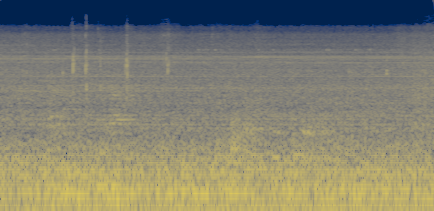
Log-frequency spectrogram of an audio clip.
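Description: Steady low rumble of restaurant room noise, with a few faint light clicks in the first few seconds.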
